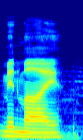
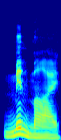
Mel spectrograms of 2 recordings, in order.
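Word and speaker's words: Minmi: you would like but the Australians pronounce it minmai because it is a geographic name and I said oh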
